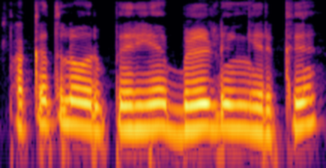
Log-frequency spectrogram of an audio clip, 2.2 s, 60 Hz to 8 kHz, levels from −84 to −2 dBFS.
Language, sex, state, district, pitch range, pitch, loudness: Tamil, male, Tamil Nadu, Namakkal, 185-200 Hz, 195 Hz, -13 LUFS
